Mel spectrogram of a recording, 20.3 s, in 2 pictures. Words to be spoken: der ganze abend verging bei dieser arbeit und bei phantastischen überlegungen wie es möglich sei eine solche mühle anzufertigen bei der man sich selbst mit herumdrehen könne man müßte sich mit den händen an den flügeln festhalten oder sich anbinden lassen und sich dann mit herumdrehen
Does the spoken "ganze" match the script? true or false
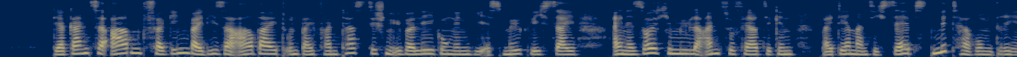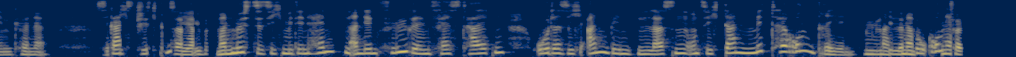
true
